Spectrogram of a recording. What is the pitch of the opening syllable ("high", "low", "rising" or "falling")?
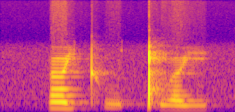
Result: high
